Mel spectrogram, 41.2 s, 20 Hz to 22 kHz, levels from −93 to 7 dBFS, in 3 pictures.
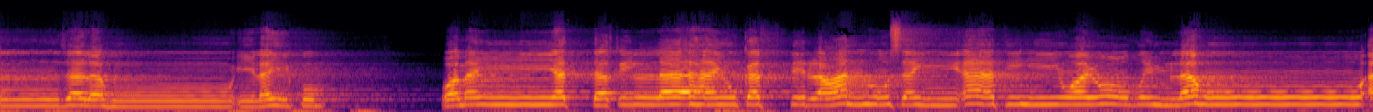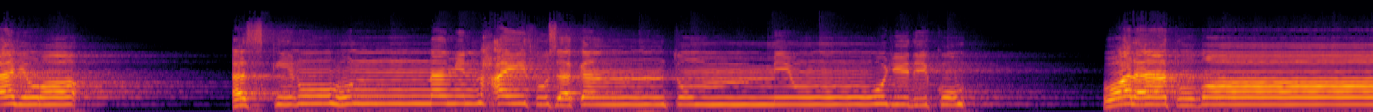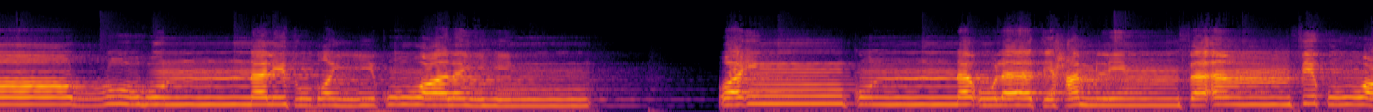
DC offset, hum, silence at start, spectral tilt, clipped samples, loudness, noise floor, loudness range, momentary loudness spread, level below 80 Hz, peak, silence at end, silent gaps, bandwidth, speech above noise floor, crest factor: under 0.1%; none; 0 s; -4.5 dB/octave; under 0.1%; -19 LUFS; -66 dBFS; 8 LU; 12 LU; -48 dBFS; -2 dBFS; 0 s; none; 10.5 kHz; 47 dB; 18 dB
